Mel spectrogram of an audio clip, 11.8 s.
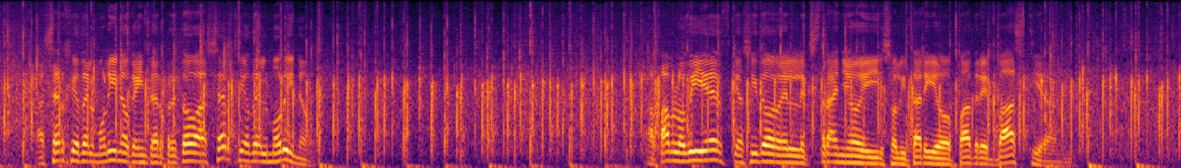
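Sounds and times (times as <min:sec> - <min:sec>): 
audience clapping after a staged Edgar Allan Poe tale: 0:00.0 - 0:11.8
speech: 0:00.4 - 0:03.3, 0:06.5 - 0:10.7.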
